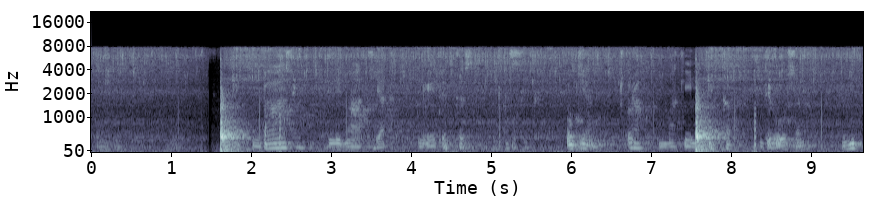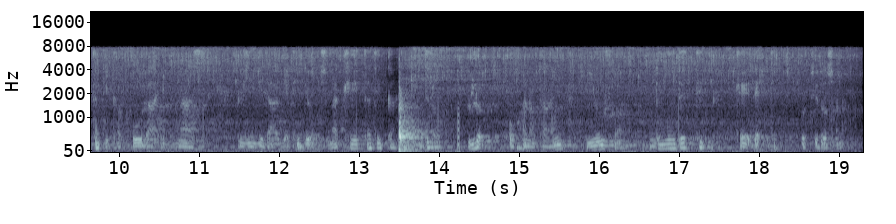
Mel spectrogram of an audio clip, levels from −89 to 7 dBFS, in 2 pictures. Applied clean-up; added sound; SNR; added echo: none; Water tap, faucet; -3 dB; reverberation time 1.8 s.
